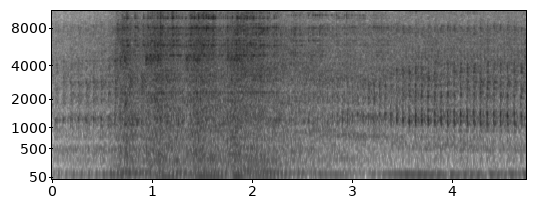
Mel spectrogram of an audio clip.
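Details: Yamaha Aerox v2 scooter: engine revving up and settling back with an uneven rattling knock over it; noisy engine, cause unknown.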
